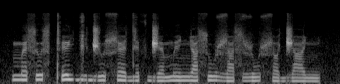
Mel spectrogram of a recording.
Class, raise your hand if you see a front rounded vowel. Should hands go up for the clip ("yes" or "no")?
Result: no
